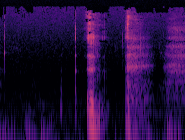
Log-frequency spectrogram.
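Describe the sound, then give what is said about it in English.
A dog makes a throw-up sneeze, a couple of abrupt, snorting, retching bursts separated by a short pause over quiet background. “That's our dog doing a throw up / sneeze.”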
